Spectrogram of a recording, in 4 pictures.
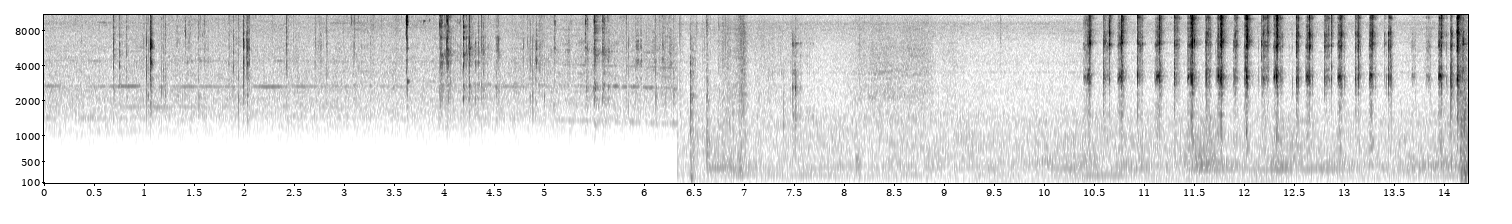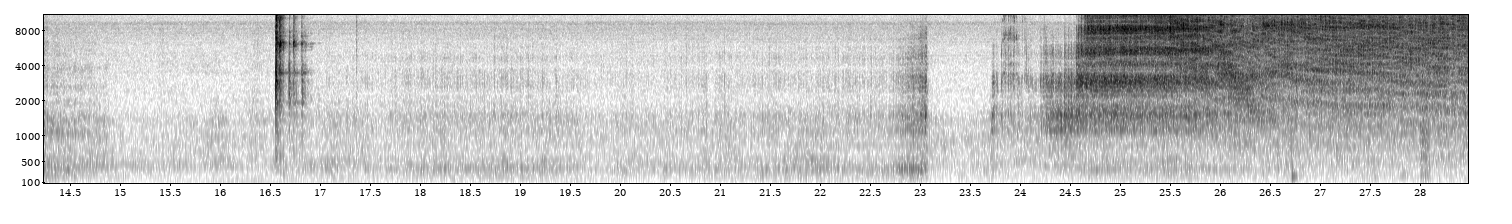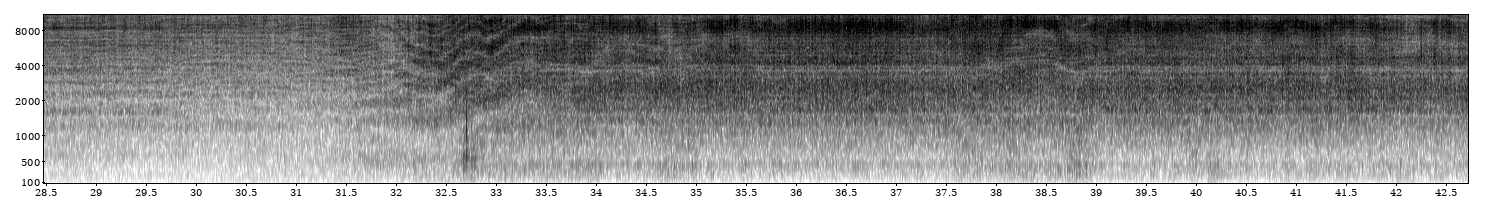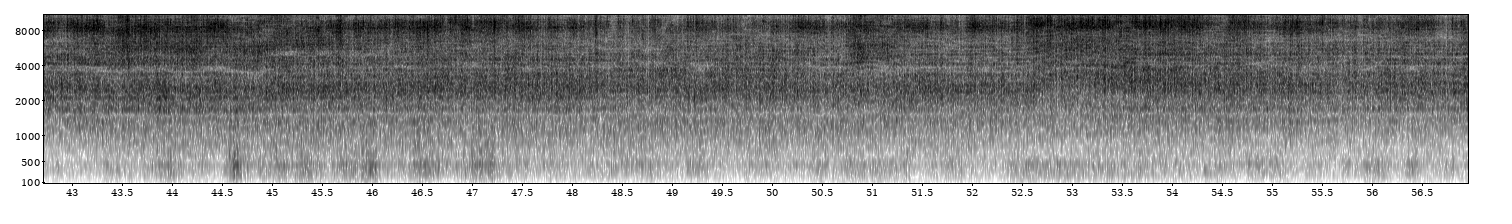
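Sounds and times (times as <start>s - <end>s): torch flame hissing: 23.7s - 56.9s.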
